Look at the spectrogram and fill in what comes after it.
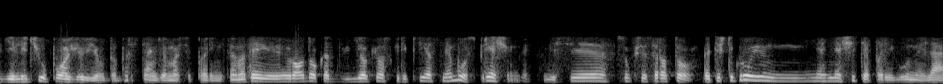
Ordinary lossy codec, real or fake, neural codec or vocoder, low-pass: AAC, 32 kbps; real; none; 7.2 kHz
